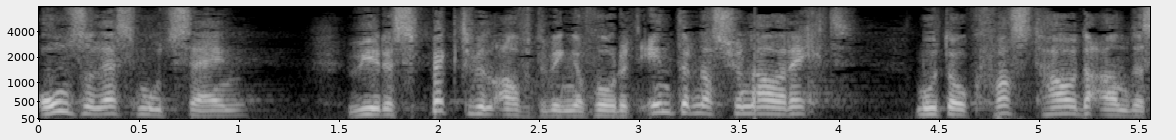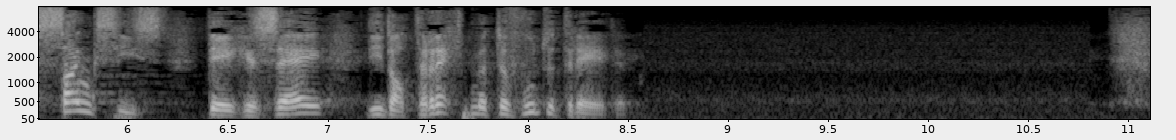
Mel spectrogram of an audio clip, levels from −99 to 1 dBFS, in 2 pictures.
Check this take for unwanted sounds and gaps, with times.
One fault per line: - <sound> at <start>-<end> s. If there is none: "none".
none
